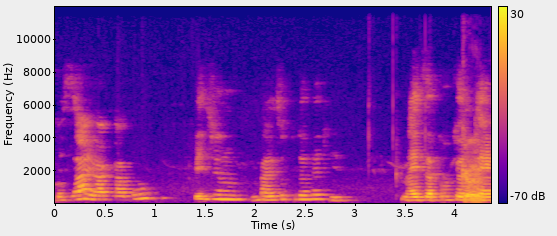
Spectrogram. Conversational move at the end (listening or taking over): listening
